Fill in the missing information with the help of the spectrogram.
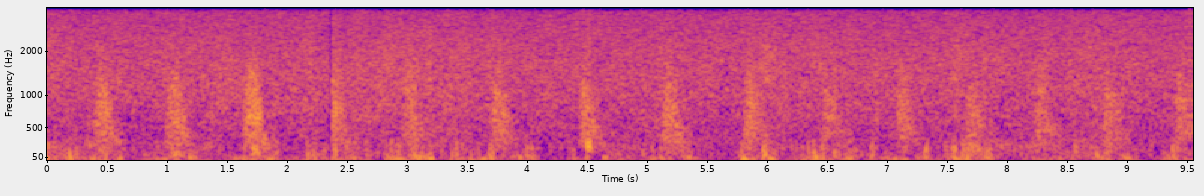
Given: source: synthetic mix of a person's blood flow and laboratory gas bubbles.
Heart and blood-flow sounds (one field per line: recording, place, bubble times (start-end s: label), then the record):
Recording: Doppler ultrasound of blood flow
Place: subclavian vein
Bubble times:
4.47-4.60 s: bubbles
From the record:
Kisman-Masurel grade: 112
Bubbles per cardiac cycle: 1 to 2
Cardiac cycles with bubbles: 1 to 10%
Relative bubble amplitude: moderate (0.250 to 0.450)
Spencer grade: 1 (occasional bubble signal discernible with the cardiac motion signal, with majority of cardiac periods free of bubbles)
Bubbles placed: anywhere in the cardiac cycle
